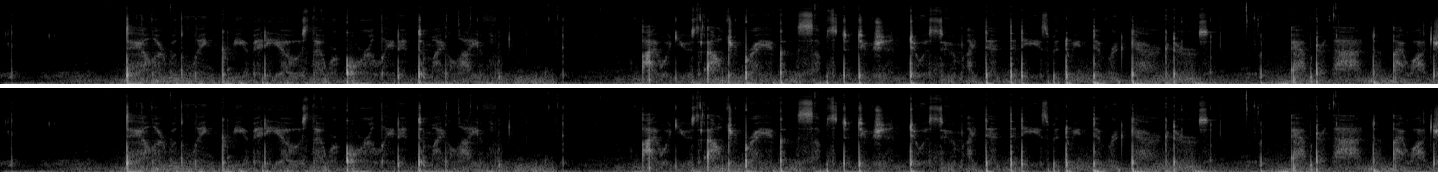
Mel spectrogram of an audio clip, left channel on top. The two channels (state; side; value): identical; both; correlation 1.00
